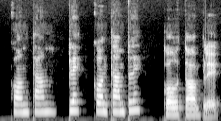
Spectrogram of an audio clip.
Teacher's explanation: So the same thing that happened to the E in trente is happening to it here in to contemplate. It ends up sounding more like an A when it's put into the nose because of that M that gets swallowed up.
